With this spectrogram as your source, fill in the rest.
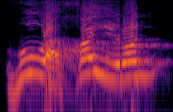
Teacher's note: Bukankah ra itu baris dua di depan Maka namanya R tebal kaedah satu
